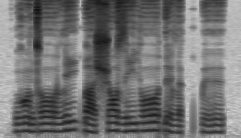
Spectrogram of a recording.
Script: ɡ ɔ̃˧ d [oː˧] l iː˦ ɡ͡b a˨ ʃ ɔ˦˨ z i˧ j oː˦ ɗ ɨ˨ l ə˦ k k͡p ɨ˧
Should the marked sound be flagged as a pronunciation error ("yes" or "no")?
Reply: no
